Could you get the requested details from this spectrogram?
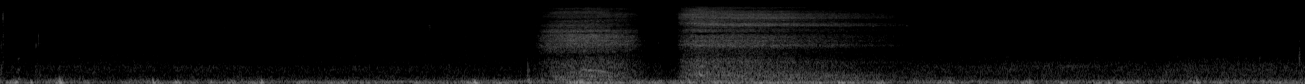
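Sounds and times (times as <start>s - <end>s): person breathing: 5.3s - 9.3s.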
